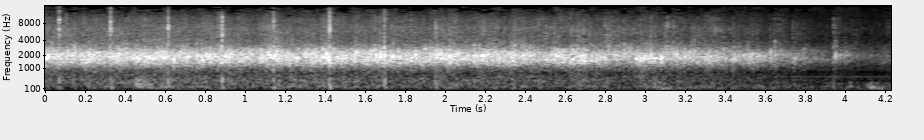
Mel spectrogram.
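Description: Audience applauding: many hands clapping in a steady patter that fades away near the end.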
